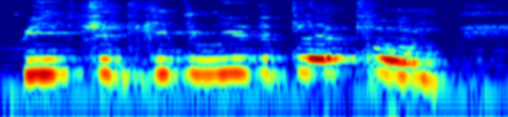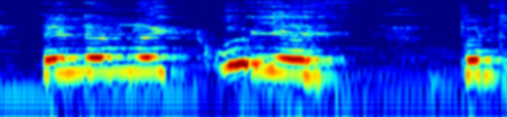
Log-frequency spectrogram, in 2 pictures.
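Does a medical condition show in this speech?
Yes: cerebral palsy; all four limbs affected, from birth, born 12 weeks premature; speech impairment, takes listeners a while to catch on, listeners hesitant to ask for repeats.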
